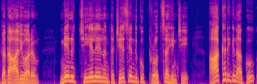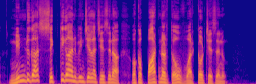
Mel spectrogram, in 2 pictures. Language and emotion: Telugu, happy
